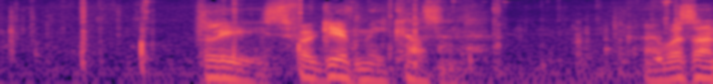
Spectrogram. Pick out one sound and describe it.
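A man speaks apologetically, close by.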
